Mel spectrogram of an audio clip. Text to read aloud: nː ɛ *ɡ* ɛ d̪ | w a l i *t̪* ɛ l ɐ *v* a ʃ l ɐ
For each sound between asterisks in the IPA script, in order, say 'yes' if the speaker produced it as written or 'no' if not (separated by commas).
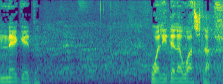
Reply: yes, no, no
